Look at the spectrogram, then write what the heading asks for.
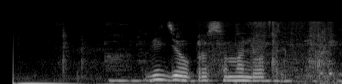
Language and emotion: Russian, neutral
